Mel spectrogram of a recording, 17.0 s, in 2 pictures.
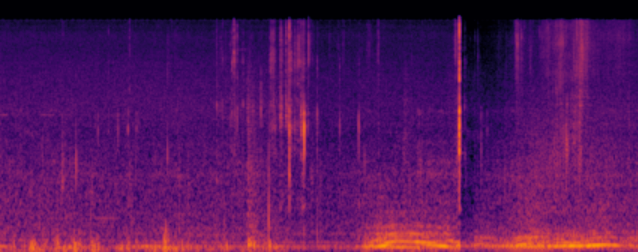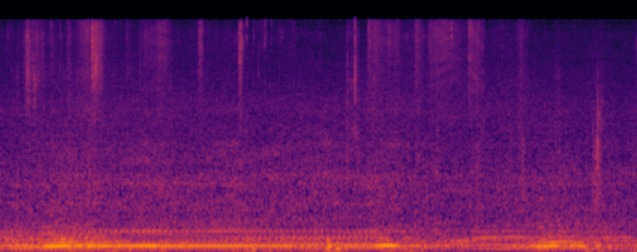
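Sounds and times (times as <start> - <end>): car engine idling: 4.2 - 17.0.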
